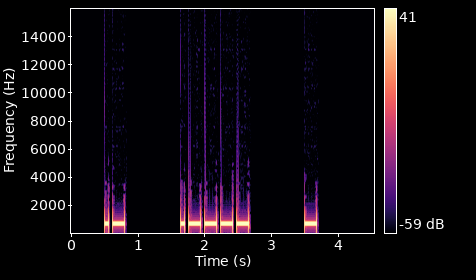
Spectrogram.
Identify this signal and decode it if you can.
Morse code, heard as a keyed tone, about 20 wpm, spaced as for 8 wpm, 700 Hz. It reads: A1T
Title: 041 Lesson 8e - Number 1 - Three Characters 20wpm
